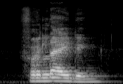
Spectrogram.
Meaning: temptation
- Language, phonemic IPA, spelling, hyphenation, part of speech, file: Dutch, /vərˈlɛi̯.dɪŋ/, verleiding, ver‧lei‧ding, noun, Nl-verleiding.ogg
